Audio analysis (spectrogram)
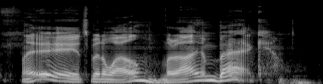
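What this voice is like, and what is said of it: Put-on character voice. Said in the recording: “doing a voice... I'm doing a voice”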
